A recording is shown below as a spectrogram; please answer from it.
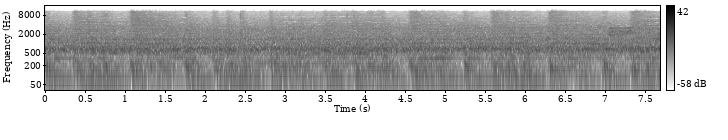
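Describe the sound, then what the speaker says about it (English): A football stadium crowd roars on a third-down defensive play, a dense, loud, sustained wall of cheering and noise with no breaks. "Decibels rising as the crowd gets behind this defense on third down."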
